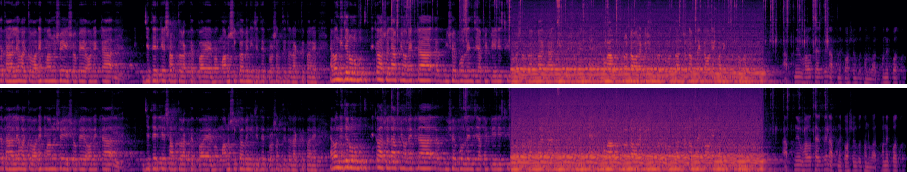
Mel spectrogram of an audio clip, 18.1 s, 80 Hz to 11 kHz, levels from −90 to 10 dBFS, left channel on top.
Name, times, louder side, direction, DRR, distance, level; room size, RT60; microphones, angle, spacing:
voice 1, 0.0-2.5 2.7-11.7 12.0-15.0, left 2 dB, 40° left, 3 dB, 1.9 m, -35 dB
voice 2, 2.1-2.5 6.8-7.0 11.7-12.0 15.7-17.9, right 2 dB, 55° right, 8 dB, 0.8 m, -45 dB
sound 1, 7.2-16.9, left 10 dB, 90° left, 0.5 m, -42 dB
sound 2, 10.2-15.3, right 1 dB, 85° right, 0.9 m, -31 dB
24.5 x 20.5 x 2.9 m, 1.5 s
head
